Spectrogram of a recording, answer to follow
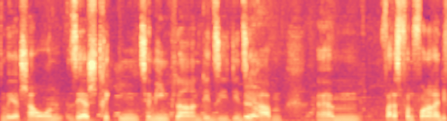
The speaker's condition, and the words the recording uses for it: None; typical speech.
